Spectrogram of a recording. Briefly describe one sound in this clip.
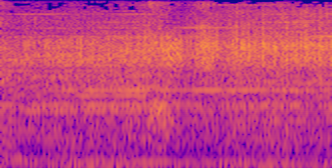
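Flames crackle.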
